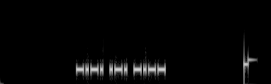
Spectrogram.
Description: Morse code, heard as a keyed tone, about 53 wpm, 700 Hz. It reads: CRY
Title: Sets of 5 Words Encore - New Word Drill - 50wpm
